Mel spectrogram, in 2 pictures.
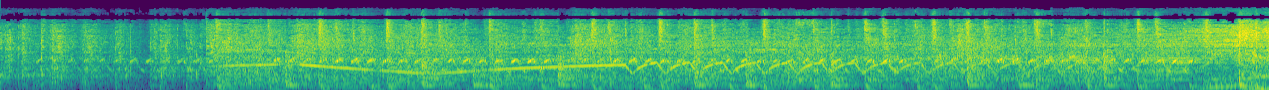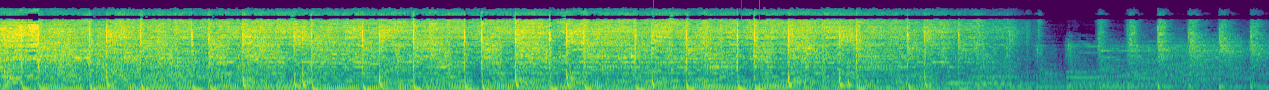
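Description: A fast, loud skate rock song with reggae and hip hop influences, a new single: a wailing siren-like sweep rides over the opening, then the full band crashes in harder with pounding drums before cutting off near the end.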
